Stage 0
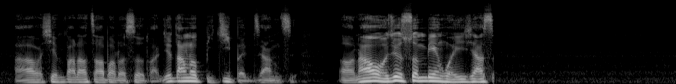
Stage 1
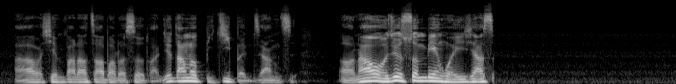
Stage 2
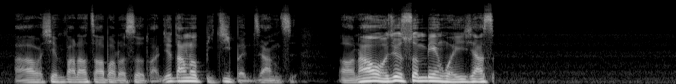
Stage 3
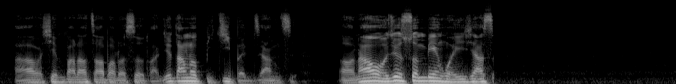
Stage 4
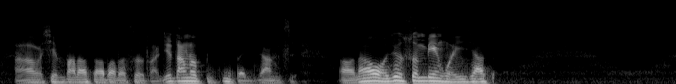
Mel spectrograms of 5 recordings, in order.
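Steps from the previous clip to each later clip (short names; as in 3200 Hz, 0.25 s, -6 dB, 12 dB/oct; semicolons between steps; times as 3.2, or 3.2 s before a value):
bell 63 Hz +6 dB 1.8 oct; gain +5.5 dB
nothing audible
octaver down 2 oct, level -6 dB; gain -9 dB
LFO low-pass sine 0.75 Hz 540–2100 Hz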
